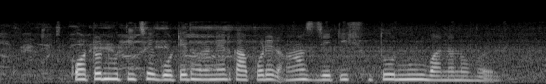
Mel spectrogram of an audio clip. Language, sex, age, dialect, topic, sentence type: Bengali, female, 18-24, Western, agriculture, statement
